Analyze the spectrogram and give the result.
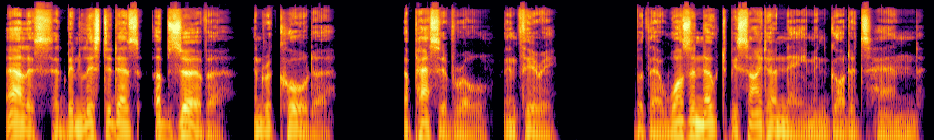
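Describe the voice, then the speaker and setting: Very deep, brooding detective played by a man. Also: sing-song, breathy edge, no room sound, clean studio sound, exaggerated voice. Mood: brooding, solemn. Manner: solemn, literary, deliberate phrasing. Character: brooding, measured male detective inspector narrating his case. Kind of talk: first-person scripted mystery narration, audiobook-like.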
